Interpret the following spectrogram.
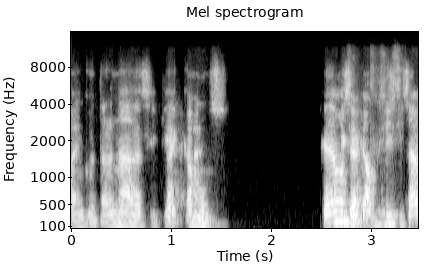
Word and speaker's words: Camus: Bueno, Camus, creo que es Camus porque es francés. Era un filósofo francés, entonces como los franceses son raros, usualmente las últimas eh, palabras, las últimas letras no se pronuncian, entonces como que Camus.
